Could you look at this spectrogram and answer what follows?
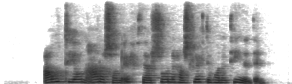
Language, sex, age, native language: Icelandic, female, 20-29, Lithuanian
